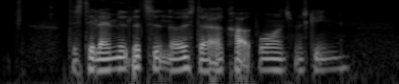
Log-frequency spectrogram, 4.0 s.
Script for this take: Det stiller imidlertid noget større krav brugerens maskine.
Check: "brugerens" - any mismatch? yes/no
no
